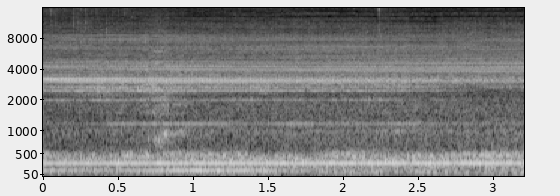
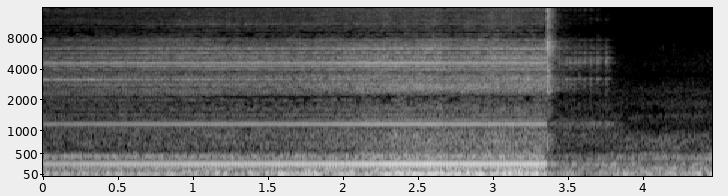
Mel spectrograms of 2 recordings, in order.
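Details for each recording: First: Refrigerator not cooling, compressor not turning on, after replacing the compressor start relay: compressor starts immediately and holds an even steady hum without clicking off; compressor and capacitor were fine, running normally. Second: Refrigerator not cooling, with the old compressor start relay and capacitor fitted: fan runs, steady hum and drone for about five seconds, then a tick and cutout. Start relay or capacitor suspected. Compressor short cycling.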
